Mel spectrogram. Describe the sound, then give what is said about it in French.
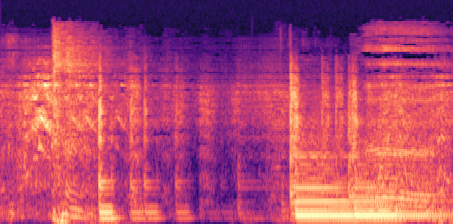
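Electric guitar through a Marshall amp with a Screamer delay pedal: a few picked notes with echoing tails, then a loud, full sustained chord ringing out and slowly fading. “Ils ont mis un Marshall juste à l'émission. Screamer, c'est quoi ça? C'est une pédale, non? C'est une distorsion? Un délai. Le même que toi, la psyché délai.”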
